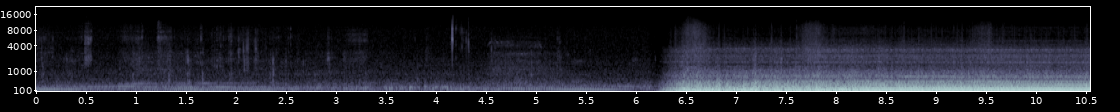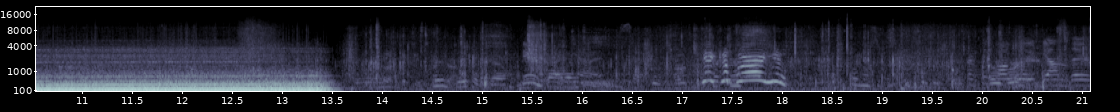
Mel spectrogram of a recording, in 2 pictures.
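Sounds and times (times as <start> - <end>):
motorcycle engine cruising: 5.3 - 13.6.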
